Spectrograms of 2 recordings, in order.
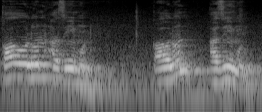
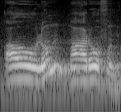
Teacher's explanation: اب دوسرا قول، میم کا ٹچ آ رہا ہے، میم پہ تشدید کھڑی ہے نا آگے، قول معروف، ایک بھلی بات. دیکھیے پہلے مرکب میں قول کی لام کو عظیم کے عین کے ساتھ مدغم نہیں کیا گیا، یعنی اسے ملا کر نہیں پڑھا گیا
